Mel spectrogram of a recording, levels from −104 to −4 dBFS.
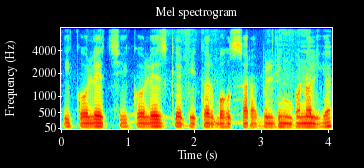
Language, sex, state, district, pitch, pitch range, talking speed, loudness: Maithili, male, Bihar, Supaul, 95 Hz, 95-100 Hz, 160 wpm, -18 LUFS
